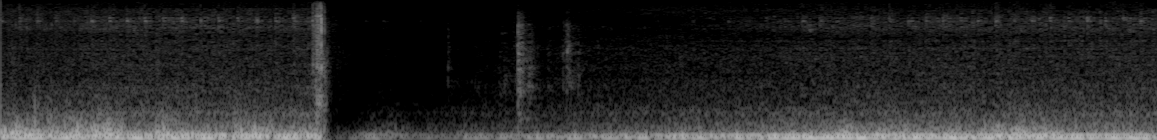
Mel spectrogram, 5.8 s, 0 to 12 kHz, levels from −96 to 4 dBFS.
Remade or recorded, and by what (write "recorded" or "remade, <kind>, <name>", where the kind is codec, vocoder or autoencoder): recorded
